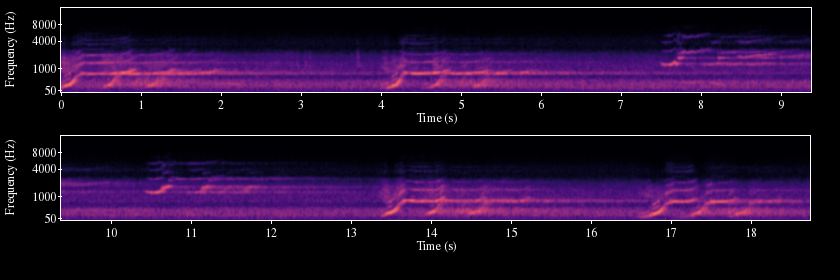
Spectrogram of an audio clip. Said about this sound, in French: Depuis la nuit des temps, depuis que l'homme voyage sur les mers et les océans, il a probablement toujours entendu le chant des baleines. Pendant longtemps, il en a ignoré l'origine.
